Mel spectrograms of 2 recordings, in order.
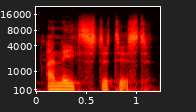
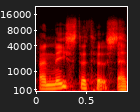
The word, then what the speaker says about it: anaesthetist: Anaesthetist. – Anaesthetist. Anaesthetist. It's like you say the TH before the S, but the S is before the TH.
